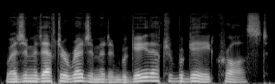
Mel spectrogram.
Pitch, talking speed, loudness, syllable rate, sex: 130 Hz, 175 wpm, -18 LUFS, 7.2 syllables/s, male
